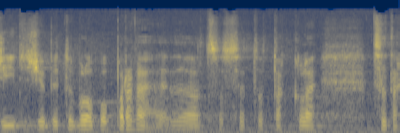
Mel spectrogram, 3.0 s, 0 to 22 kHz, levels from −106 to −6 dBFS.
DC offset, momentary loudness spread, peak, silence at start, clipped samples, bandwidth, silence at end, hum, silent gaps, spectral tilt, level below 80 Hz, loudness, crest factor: under 0.1%; 9 LU; -8 dBFS; 0 s; under 0.1%; 16 kHz; 0 s; none; none; -1 dB/octave; -60 dBFS; -28 LUFS; 22 dB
